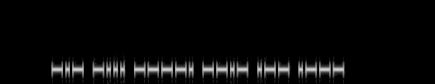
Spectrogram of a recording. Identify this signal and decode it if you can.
Morse code, heard as a keyed tone, about 36 wpm, 700 Hz. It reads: KB9QWJ
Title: USA Call Signs - 6 Characters - Repeated 2x - 35wpm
